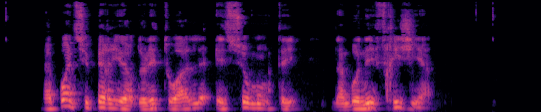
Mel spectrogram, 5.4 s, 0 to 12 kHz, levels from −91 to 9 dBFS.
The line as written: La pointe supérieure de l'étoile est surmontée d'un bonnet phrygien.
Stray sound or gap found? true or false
false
